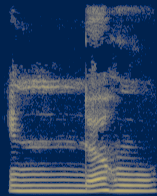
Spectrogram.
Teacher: انہو نون مشدد پہ جو ہے غنہ کرنا ہے، پھر ہا کے اوپر پیش ہے، اس کے بعد مد صلہ صغرا ہے، یہ جو چھوٹی سی واو نظر آ رہی ہے آپ کو، تو اس کو 2 حرکات کے برابر لمبا کرنا ہے ہا کو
